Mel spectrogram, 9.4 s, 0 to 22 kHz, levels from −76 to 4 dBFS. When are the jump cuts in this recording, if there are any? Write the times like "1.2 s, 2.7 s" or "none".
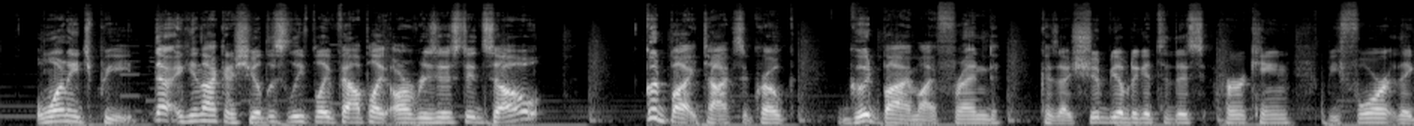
6.9 s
